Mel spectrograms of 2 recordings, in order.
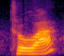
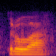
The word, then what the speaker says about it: trois: Number 3 is pronounced as trois. Trua. Trois, yes.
